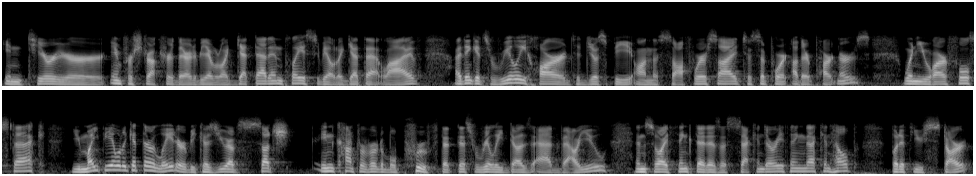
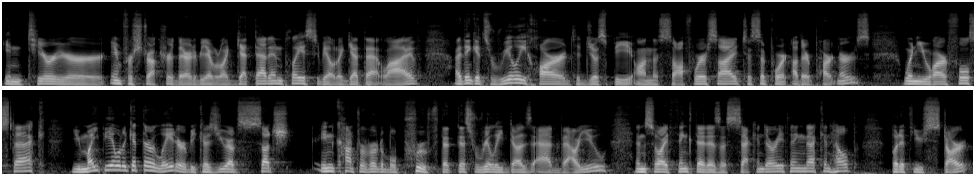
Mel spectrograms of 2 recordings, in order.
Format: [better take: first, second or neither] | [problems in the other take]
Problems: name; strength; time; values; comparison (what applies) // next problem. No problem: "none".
second | muffled; slightly; fading above 4 kHz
